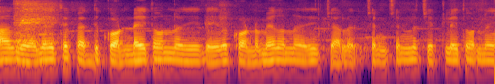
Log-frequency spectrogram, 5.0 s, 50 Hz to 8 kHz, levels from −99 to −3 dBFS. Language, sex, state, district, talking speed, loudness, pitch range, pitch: Telugu, male, Andhra Pradesh, Visakhapatnam, 145 wpm, -20 LUFS, 100-110 Hz, 105 Hz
